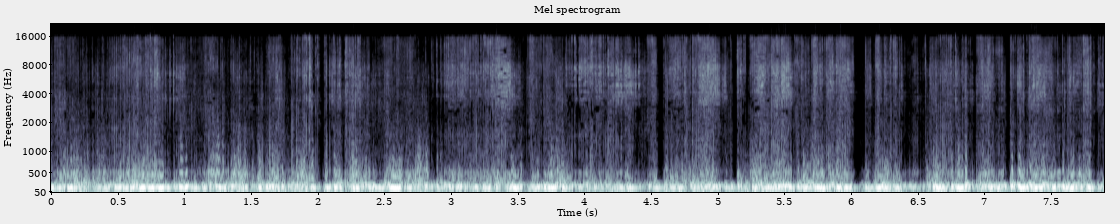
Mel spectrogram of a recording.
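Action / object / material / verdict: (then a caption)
scrape / steel mesh microphone grille / steel mesh / none. Long nails scratch the hollow steel mesh grille of a microphone, producing a loud, continuous rasping rumble. The sound is heavy in the low end with a steady hum near 120 Hz. Brief high scraping flicks cut through over the constant low rumble.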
